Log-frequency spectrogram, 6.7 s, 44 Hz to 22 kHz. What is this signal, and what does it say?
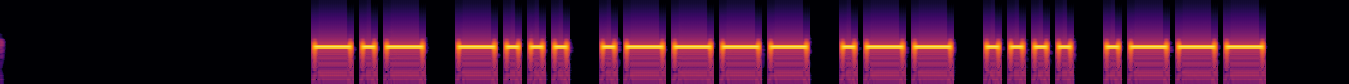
Morse code, heard as a keyed tone, about 20 wpm, 700 Hz. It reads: KB1WHJ
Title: Speed Racing - USA 2x3 Call Signs 17wpm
